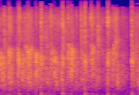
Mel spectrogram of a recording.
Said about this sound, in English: Can we give our Lord a round of applause here?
